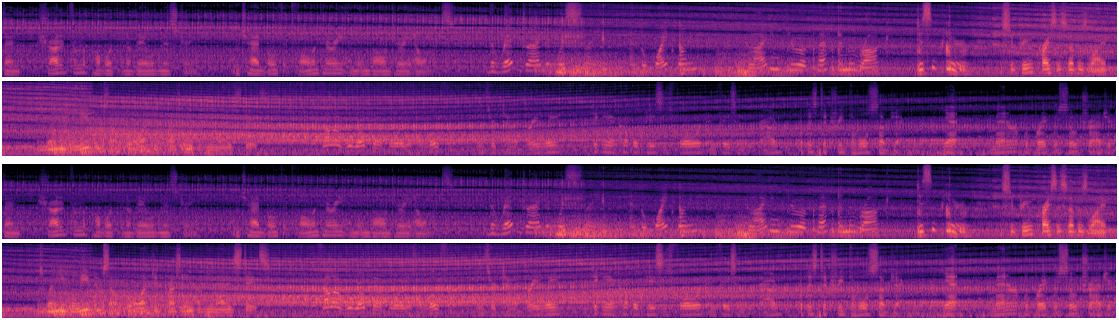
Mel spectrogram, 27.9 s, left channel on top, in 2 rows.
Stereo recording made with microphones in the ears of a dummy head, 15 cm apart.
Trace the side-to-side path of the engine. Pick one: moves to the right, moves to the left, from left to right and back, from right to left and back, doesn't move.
moves to the right.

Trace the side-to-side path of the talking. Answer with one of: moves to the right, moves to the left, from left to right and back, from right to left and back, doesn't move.
moves to the right.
